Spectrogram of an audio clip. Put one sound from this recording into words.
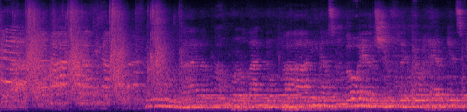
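A young man sings lead into a microphone.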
